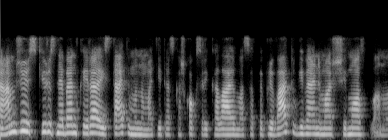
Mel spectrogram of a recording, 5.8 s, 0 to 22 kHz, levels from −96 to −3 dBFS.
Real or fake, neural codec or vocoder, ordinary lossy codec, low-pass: fake; codec, 16 kHz in and 24 kHz out, 1 kbps, XY-Tokenizer; Opus, 24 kbps; 7.2 kHz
